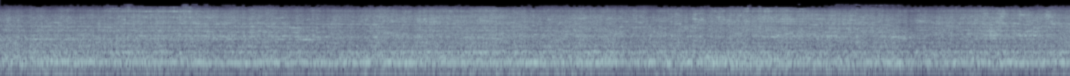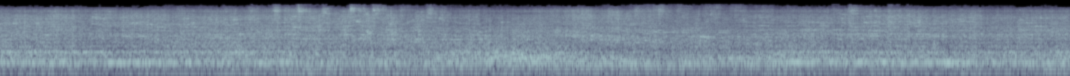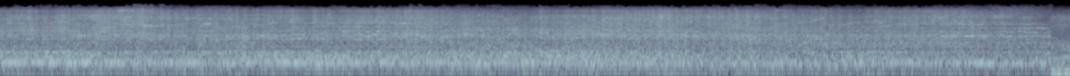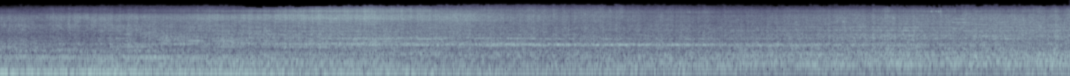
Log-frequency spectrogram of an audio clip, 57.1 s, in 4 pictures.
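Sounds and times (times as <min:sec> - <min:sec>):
freight train wheels clattering: 0:00.0 - 0:57.0
steady hum: 0:42.6 - 0:47.3.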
